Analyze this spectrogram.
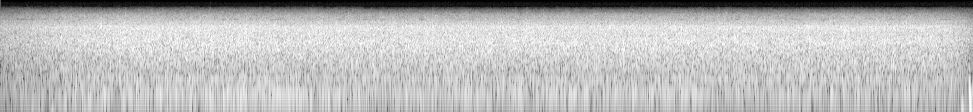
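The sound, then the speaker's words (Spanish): Rainwater gushes steadily into a street storm drain that has trash in it, a loud, continuous rushing and splashing that holds constant throughout, heard close by with no voices. “Estamos al lado de un sumidero de agua lluvia, tiene basura, pero cae bastante agua.”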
